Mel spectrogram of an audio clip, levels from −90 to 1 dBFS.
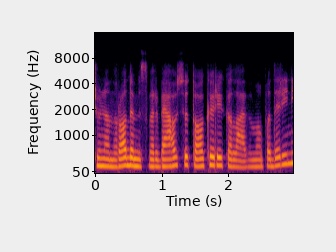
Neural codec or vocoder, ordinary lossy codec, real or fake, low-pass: codec, 16 kHz, about 1 kbps, DyCAST, with the encoder's durations; Opus, 32 kbps; fake; 7.2 kHz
